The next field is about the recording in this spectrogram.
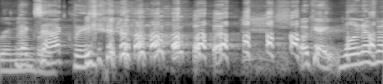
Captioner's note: both laughing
